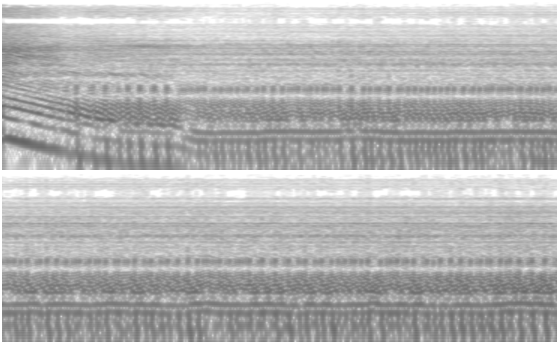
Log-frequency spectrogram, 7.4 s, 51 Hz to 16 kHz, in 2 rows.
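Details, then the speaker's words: Husqvarna 562XP chainsaw after repair (bent decomp valve air leak found, piston replaced, pressure and vacuum tested; autotune settling in): drops from high rev into a steady, even cutting note without stumbling; pulls cleanly under load. "seems to run fine I was a little disappointed that it didn't start right away"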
